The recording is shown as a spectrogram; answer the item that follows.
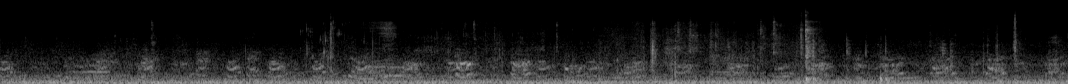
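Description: Steady low background hum with faint wavering calls above it and a few sharp knocks, the loudest about eight seconds in.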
